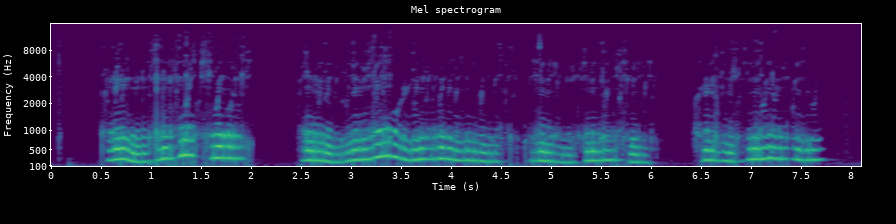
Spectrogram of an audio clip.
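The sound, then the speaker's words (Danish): Someone gargles water while humming the melody of a 1998 hit song, the bubbling voice rising and falling in four loud phrases separated by short pauses. “Og så den her sang, som jeg prøver at nynne her. Og gurle.”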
